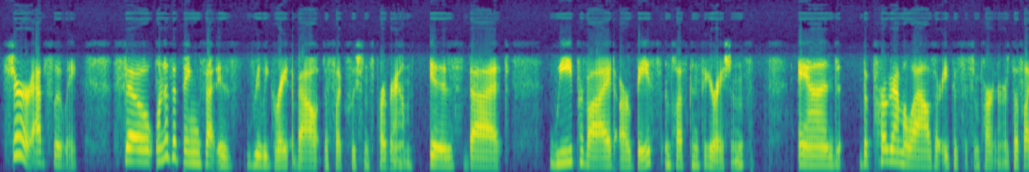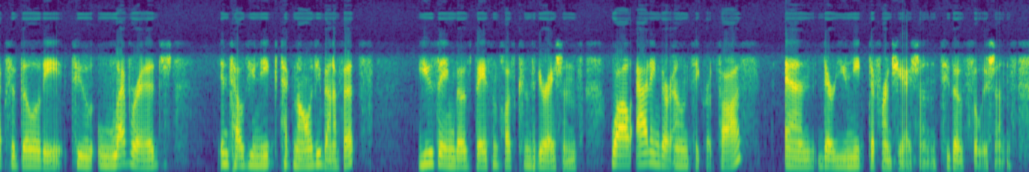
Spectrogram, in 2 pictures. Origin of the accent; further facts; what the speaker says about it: Texas, United States; now in Oregon, United States; I am originally from Texas, and we are up here now in Oregon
